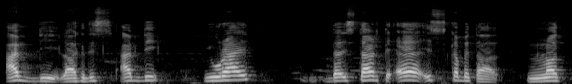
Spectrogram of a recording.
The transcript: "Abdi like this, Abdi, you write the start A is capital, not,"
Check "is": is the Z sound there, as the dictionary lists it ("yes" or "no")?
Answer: no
